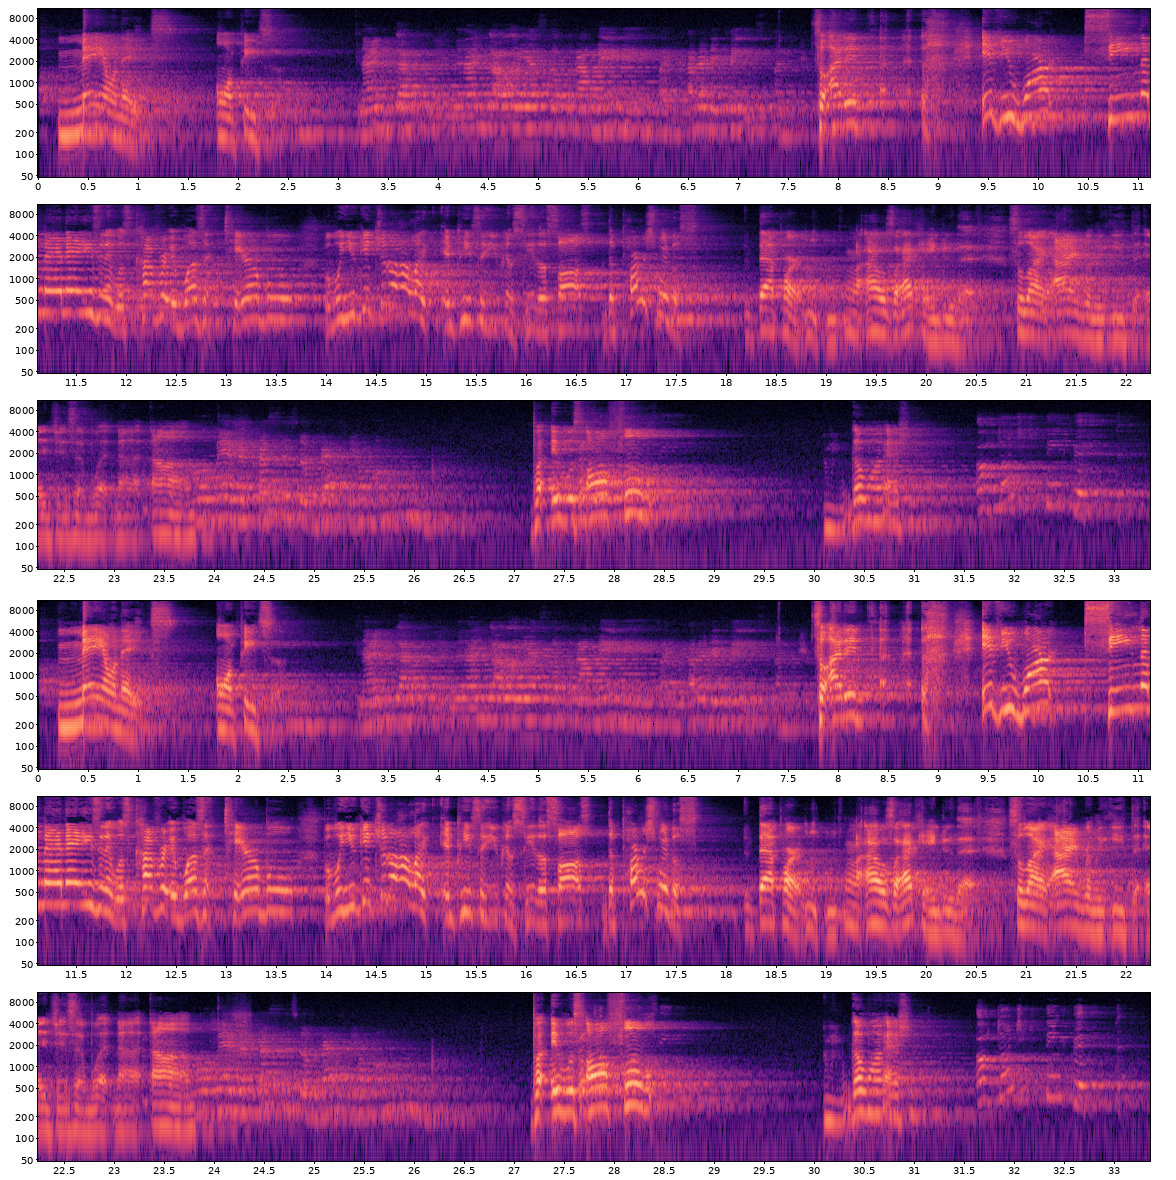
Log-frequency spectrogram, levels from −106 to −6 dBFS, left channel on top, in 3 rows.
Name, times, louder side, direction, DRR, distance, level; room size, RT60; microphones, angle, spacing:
voice 1, 0.2-1.4 1.8-2.4 7.8-10.2 10.5-17.7 18.2-23.8 27.2-28.4 30.1-31.0, right 6 dB, 40° right, 13 dB, 0.5 m, -30 dB
voice 2, 2.2-2.8 3.2-7.5 17.3-17.6 23.7-26.2, left 1 dB, 60° left, -6 dB, 4.7 m, -44 dB
voice 3, 27.6-28.8 31.6-33.1, right 3 dB, 85° right, 0 dB, 1.8 m, -44 dB
21.0 x 20.5 x 2.9 m, 2.6 s
head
